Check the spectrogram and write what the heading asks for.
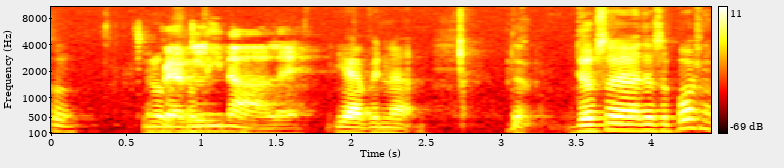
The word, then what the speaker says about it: Berlinale: Berliner, how do you pronounce it? You know, the film- Berlinale.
